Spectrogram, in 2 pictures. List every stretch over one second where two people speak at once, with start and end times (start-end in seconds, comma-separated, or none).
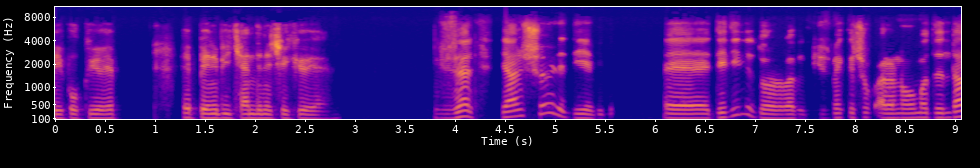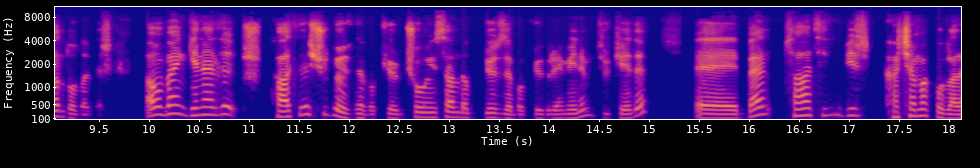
none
